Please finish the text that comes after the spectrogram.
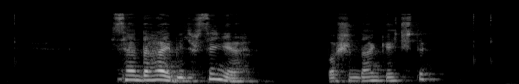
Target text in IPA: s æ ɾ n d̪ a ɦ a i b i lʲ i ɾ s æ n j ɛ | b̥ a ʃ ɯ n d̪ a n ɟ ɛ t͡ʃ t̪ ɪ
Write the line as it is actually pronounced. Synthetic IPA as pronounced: s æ n d̪ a ɦ a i b i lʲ i ɾ s i n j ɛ | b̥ a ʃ ɯ n d̪ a n ɟ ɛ t͡ʃ t̪ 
